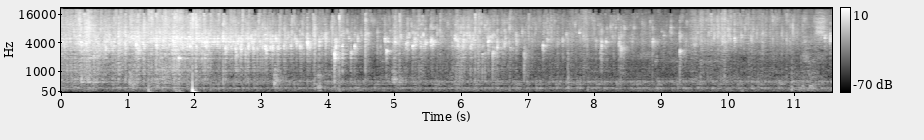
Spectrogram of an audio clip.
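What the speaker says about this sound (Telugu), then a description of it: "సో మనం ఫస్ట్ ఏం చేద్దామంటే ఫస్ట్ ఎండుమిర్చి వేద్దాం" Dried red chillies hit hot oil in a pan with a sustained, fairly loud sizzle and crackle close by. The sizzle slowly thins into scattered pops, and no voice can be heard.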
